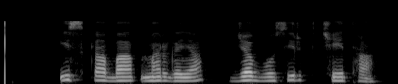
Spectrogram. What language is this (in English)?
Urdu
